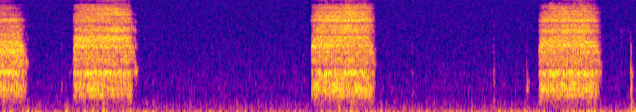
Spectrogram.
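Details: Barn owl at a nest in Cabañeros National Park, Spain, during food delivery, with a female and two chicks one and four days old; four loud, broad, breathy hisses, each about half a second, spaced irregularly over quiet background.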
